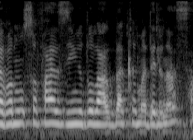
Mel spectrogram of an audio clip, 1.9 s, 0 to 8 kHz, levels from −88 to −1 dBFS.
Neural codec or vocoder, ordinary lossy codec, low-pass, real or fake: codec, 16 kHz, 16 kbps, FunCodec, trained on LibriTTS, 50 frames a second; none; none; fake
